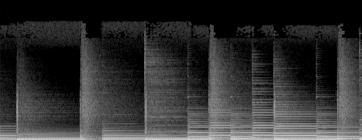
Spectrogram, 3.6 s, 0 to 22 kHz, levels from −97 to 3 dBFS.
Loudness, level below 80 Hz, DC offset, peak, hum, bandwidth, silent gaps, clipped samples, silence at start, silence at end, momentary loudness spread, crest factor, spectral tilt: -20 LUFS; -36 dBFS; under 0.1%; -4 dBFS; none; 14 kHz; none; under 0.1%; 0 s; 0 s; 7 LU; 16 dB; -7 dB/octave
